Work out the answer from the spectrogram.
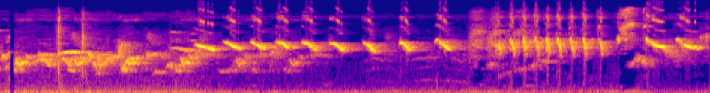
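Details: White-rumped shama song used to make silent, stressed shamas respond. A warbled opening leads into evenly spaced rising whistled phrases that climb higher, then rapid high chirps and a final loud sweep.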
